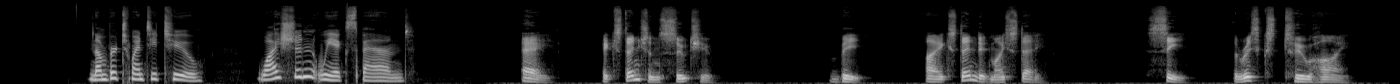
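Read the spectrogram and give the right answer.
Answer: C: The risk's too high.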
